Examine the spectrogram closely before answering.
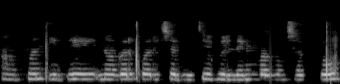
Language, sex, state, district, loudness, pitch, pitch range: Marathi, female, Maharashtra, Dhule, -26 LUFS, 235 Hz, 225-240 Hz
